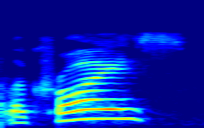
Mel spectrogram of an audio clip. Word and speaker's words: La Croix: I love coconut LaCroix. It's actually pronounced La Croix. Did you know that? – No, it's not. – French. Look it up.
